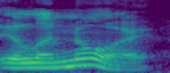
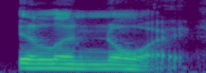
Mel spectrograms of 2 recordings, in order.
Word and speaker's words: Illinois: Then there's Illinois. Also 3 syllables, but the stress is on the third syllable, Illinois.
